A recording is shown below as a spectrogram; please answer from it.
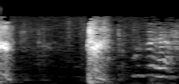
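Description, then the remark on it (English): Two heavy blows strike a flimsy locked door about a second apart, sharp splintering thuds as it is forced open, followed by a brief voice. “It's locked. But the door's flimsy.”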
